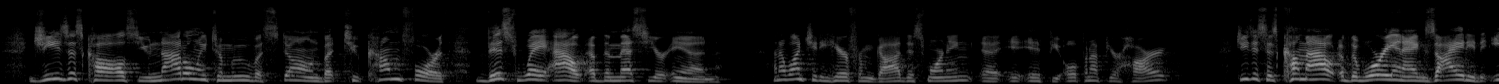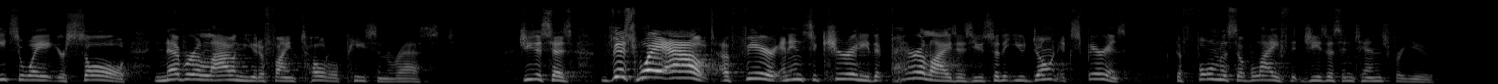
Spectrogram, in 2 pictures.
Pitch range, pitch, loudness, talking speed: 160-220 Hz, 190 Hz, -35 LUFS, 175 wpm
